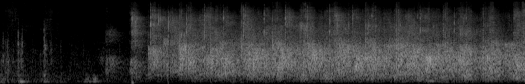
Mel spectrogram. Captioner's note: audience applauding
